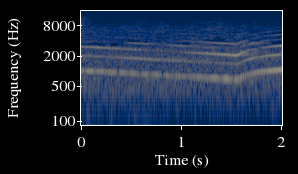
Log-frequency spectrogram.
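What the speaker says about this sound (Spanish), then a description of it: "yo escucho una ambulancia y me parece que Randy Orton también la escuc" An ambulance siren wailing in a wrestling arena, a steady gliding tone that dips and rises again, fairly faint and distant, with no voices over it.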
